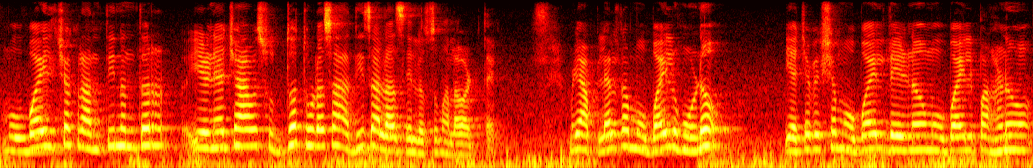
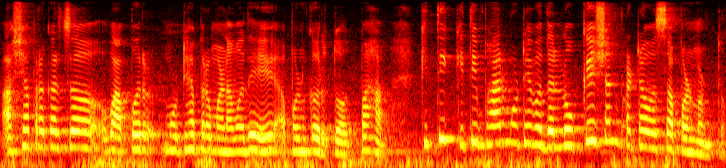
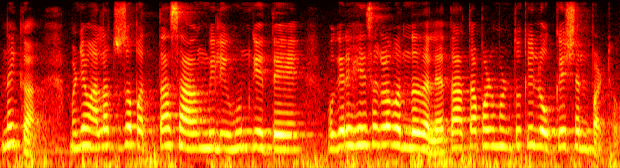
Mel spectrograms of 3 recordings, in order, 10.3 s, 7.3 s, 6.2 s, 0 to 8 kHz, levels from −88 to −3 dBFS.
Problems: constant background noise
